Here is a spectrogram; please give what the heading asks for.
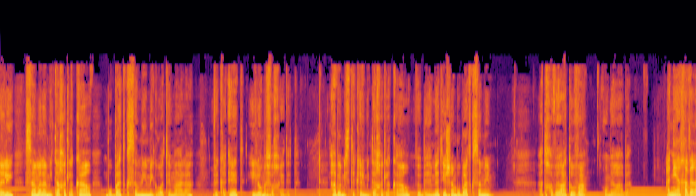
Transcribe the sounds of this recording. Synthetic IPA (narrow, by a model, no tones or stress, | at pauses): elisamalavmitaχatlakʰaʁ | bubatksamimːiɡatemala | vekʰaʔe̞thilo̞me̞faχe̞de̞t | ʔabamist̪akʰe̞lmitaχatlakʰaʁvebe̞ːme̞tjɛʃambubatksamim | ʔatχave̞ʁato̞vao̞me̞ʁabaʔaniaχaveʁ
